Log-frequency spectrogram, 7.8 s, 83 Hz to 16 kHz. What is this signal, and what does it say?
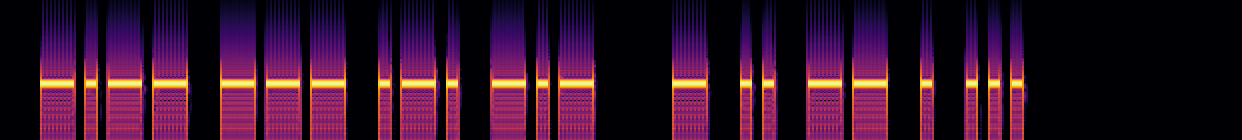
Morse code, heard as a keyed tone, about 17 wpm, 700 Hz. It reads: YORK TIMES
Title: Sets of 5 Words Encore2 17wpm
